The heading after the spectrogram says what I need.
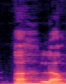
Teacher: حمزہ کو تحقیق سے ادا کرنا ہے، لام کو موٹا ادا نہیں کرنا۔ ہو مد اصلی ہے۔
